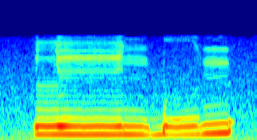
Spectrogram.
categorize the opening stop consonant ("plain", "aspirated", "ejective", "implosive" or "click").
implosive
